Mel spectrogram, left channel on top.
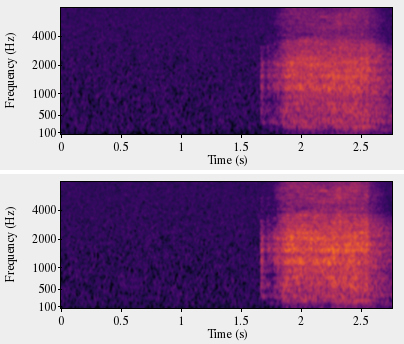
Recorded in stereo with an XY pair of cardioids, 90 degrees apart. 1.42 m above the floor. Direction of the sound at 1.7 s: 60° right.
